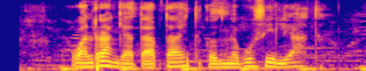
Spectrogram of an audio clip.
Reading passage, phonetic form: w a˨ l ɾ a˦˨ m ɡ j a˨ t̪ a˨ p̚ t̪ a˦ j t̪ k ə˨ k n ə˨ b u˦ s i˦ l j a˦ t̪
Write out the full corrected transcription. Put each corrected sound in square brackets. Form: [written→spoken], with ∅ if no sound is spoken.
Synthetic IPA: w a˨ l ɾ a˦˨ [m→ŋ] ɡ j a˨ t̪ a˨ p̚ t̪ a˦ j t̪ k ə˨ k n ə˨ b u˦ s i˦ l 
